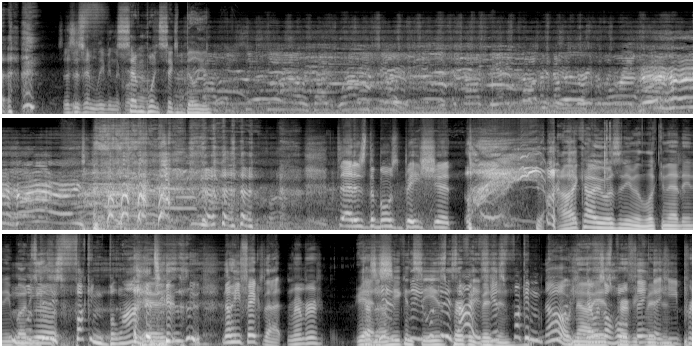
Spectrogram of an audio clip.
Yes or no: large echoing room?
no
